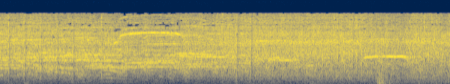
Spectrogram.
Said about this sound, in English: So as he's getting ready to introduce Dreyer, here comes this tsunami of applause from the crowd. Maher had to stop talking.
